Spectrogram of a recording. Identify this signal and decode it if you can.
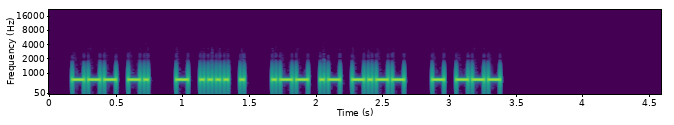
Morse code, heard as a keyed tone, about 40 wpm, 700 Hz. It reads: ON THE WAY TO
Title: Sets of 4 Words 40wpm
